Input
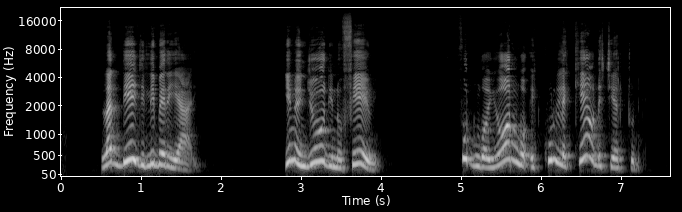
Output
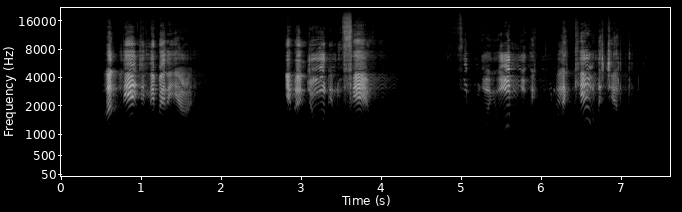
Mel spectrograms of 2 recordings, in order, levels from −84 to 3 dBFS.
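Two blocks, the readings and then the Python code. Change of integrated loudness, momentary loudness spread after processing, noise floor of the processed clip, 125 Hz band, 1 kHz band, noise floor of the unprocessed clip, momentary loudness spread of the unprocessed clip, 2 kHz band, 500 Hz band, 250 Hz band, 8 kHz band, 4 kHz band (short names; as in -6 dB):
-4.5 dB, 18 LU, -82 dBFS, under -40 dB, under -40 dB, -84 dBFS, 10 LU, -7.0 dB, under -40 dB, under -40 dB, +8.0 dB, +7.0 dB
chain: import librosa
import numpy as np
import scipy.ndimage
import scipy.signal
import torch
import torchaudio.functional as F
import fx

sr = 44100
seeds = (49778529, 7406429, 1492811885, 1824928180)

y = scipy.signal.sosfilt(scipy.signal.butter(8, 2900.0, 'highpass', fs=sr, output='sos'), x)
y = fx.echo_wet_highpass(y, sr, ms=145, feedback_pct=36, hz=4100.0, wet_db=-24.0)
y = F.gain(torch.from_numpy(y), 8.0).numpy()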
